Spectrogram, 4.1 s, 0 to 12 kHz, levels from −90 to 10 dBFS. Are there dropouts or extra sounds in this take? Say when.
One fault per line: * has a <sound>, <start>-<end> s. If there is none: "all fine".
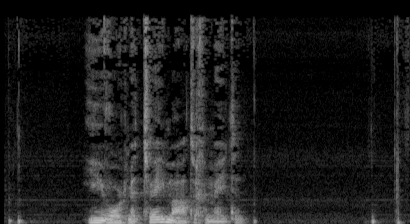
all fine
